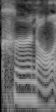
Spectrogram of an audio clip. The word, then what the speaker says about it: colonel: Another one that confused me, Aubrey, was kernel, because it's actually spelled C-O-L-O-N-E-L. Do you see any R's in that spelling? There's no R. It's crazy that it's pronounced kernel. It looks like it should be Colonel.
